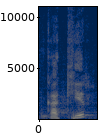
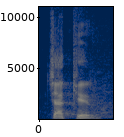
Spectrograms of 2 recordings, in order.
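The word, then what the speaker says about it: Çakır: I don't know if the second pronunciation is Kakir? Chakir. Chakir.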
